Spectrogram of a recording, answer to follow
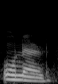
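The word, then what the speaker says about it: honoured: ये इसमें क्या है ना एच साइलेंट रहता है इसलिए इसको पढ़ते हैं ऑनर्ड the courtiers who हैड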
